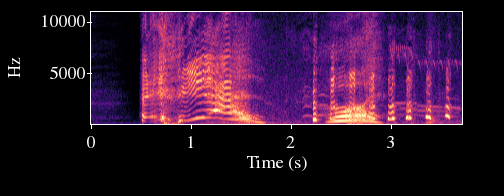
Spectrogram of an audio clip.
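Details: VTuber sneezing fit during a live stream: high-pitched sneeze-like bursts with vocal sounds, then a run of short rhythmic voiced catches.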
